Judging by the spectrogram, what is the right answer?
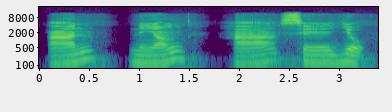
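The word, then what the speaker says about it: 안녕하세요: এখানে লেখা আছে আন নিয়ং আন নিয়ং হাসেইয়ো। আননিয়ং হাসেইয়ো। এই অধ্যায়টার নাম হচ্ছে আননিয়ং হাসেইয়ো। আননিয়ং হাসেইয়ো। একত্রে বললে এরকম হবে উচ্চারণ।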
